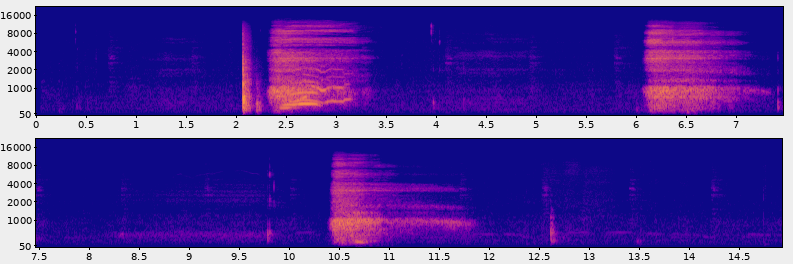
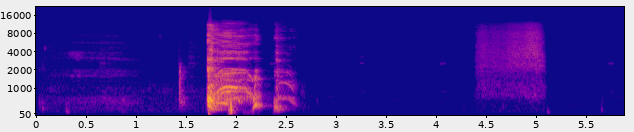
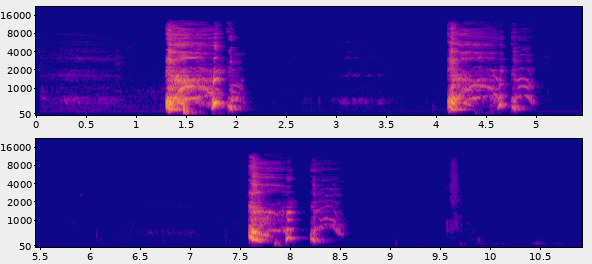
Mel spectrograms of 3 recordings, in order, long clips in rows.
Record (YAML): exhalation_length: 14.9 s
exhalation_amplitude: 27430
exhalation_signal_mean_std_ratio: 0.28
cough_length: 5.9 s
cough_amplitude: 29204
cough_signal_mean_std_ratio: 0.2
three_cough_length: 10.9 s
three_cough_amplitude: 26721
three_cough_signal_mean_std_ratio: 0.22
survey_phase: alpha (2021-03-01 to 2021-08-12)
age: 65+
gender: Female
wearing_mask: 'No'
symptom_none: true
smoker_status: Ex-smoker
respiratory_condition_asthma: false
respiratory_condition_other: false
recruitment_source: REACT
submission_delay: 2 days
covid_test_result: Negative
covid_test_method: RT-qPCR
